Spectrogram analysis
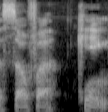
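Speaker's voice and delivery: very slow, deliberate, word-by-word drawn-out delivery. Explaining a store-name joke to the other speaker, said really slowly. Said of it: "You have to say it really slow".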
